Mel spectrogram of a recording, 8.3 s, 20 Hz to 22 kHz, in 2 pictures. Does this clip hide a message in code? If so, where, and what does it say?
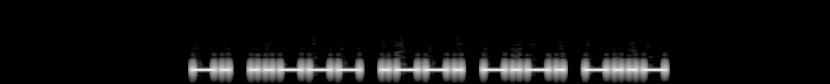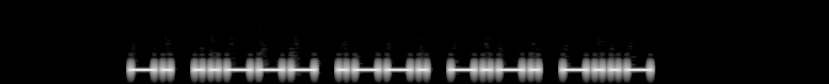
Yes: Morse code from 1.0 to 7.4 s, heard as a keyed tone, about 31 wpm, 700 Hz. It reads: N2PCX N2PCX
